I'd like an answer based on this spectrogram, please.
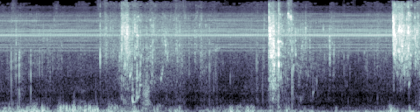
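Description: Water splashing and sloshing in an ice-fishing hole as a big bass is lowered in and released, with short sharp splashes about two, four and six seconds in. A low rumble of wind on the microphone runs underneath, strongest in the first second or so.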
